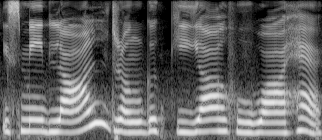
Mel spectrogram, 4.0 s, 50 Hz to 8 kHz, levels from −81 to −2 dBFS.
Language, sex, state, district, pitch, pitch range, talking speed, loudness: Hindi, male, Punjab, Fazilka, 235 Hz, 220-245 Hz, 90 wpm, -13 LUFS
